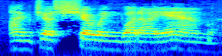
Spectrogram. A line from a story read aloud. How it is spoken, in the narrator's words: Spock growled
